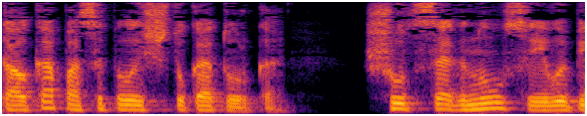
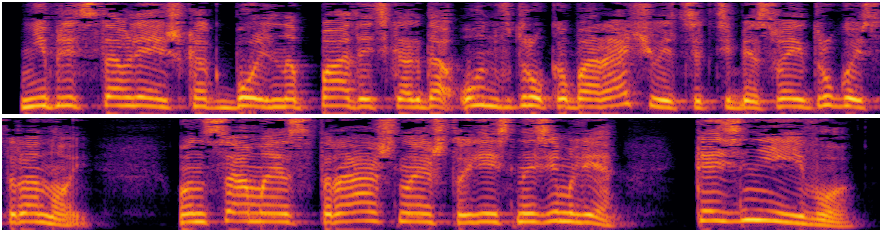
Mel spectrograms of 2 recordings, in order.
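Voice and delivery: much higher, pleading, stress on "не"; a wronged woman begging for revenge; high, urgent woman's voice demanding execution; bitter woman Agnessa; 9 semitones higher than usual. A narrator's reading.

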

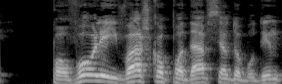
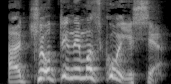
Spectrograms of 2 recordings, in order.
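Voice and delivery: high, loud, outraged shriek; screaming місіс Фіг; 7 semitones higher, 6 dB louder than usual. A narrator's reading. Old woman scolding her lookout, screaming. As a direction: yell it in a fury. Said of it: "закричала місіс Фіг".

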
